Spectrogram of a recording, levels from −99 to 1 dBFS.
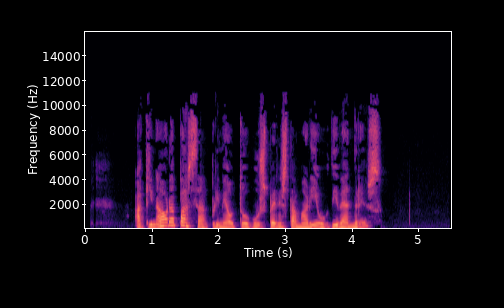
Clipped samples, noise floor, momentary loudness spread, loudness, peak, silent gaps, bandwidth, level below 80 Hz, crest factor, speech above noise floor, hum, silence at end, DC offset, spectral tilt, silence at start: under 0.1%; -78 dBFS; 8 LU; -27 LUFS; -6 dBFS; none; 11 kHz; -74 dBFS; 22 dB; 51 dB; none; 1.1 s; under 0.1%; -5.5 dB/octave; 0.75 s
